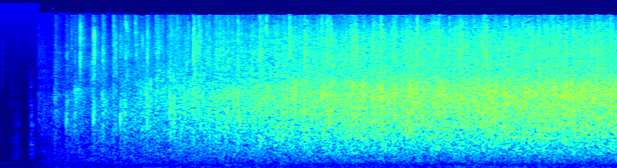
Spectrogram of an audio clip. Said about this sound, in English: I don't know why I'm applauding. That was just kind of dark, actually.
